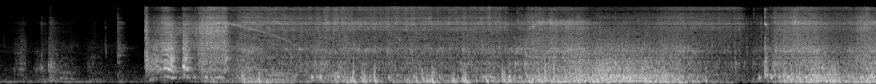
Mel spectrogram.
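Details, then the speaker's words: Toyota Revo 1RZ engine before repair: catches after cranking, then uneven, stumbling idle with skipping beat; one cylinder misfiring, later traced to injector number 4. "Mim-missfire siya eh. So titingnan natin kung saan ang talaganging ay ng kuryente."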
